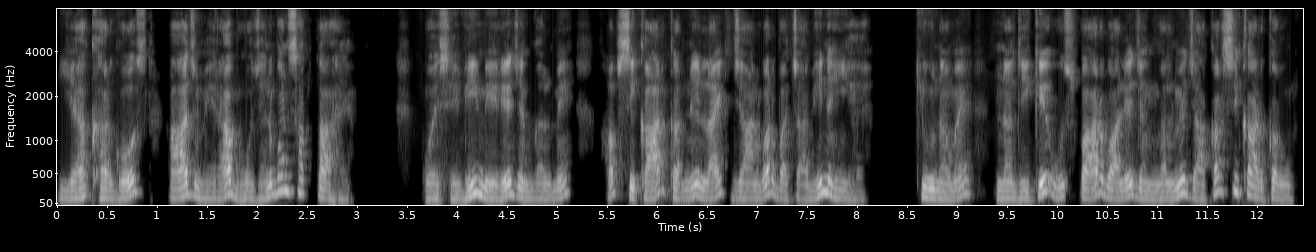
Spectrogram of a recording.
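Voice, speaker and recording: Sly cartoon tiger man acting, husky voice, coaxing and calculating, slightly muffled recording. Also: medium pitch, animated, a little slow. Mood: scheming. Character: sly, scheming male tiger, smooth-talking predator. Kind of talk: Hindi animal fable cartoon dialogue.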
